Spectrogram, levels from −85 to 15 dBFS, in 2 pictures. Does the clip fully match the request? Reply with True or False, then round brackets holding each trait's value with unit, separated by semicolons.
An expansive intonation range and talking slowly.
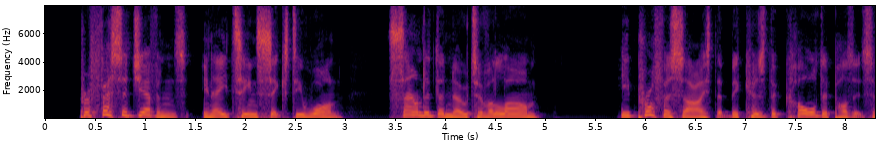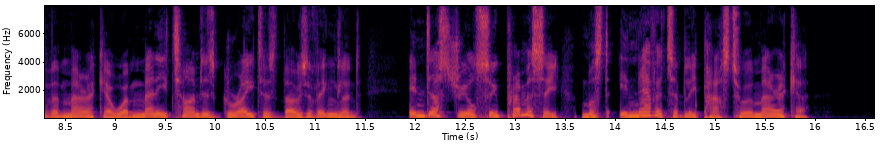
True (7.1 semitones; 125 wpm)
